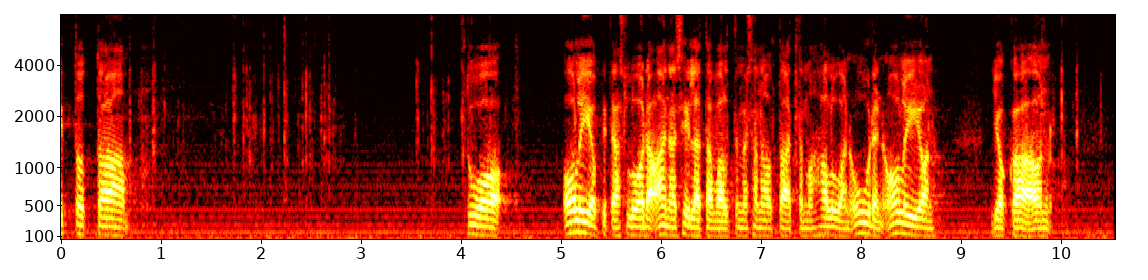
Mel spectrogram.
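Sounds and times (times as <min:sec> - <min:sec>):
speech: 0:00.0 - 0:00.8, 0:04.1 - 0:10.0
steady low hum: 0:00.0 - 0:10.5
faint typing on a computer keyboard: 0:00.9 - 0:03.0, 0:03.6 - 0:04.2, 0:09.8 - 0:10.2.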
